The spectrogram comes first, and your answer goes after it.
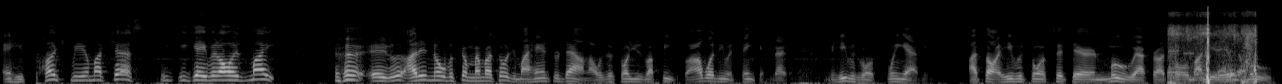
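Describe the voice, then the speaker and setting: A man's voice: mid-range voice, fast, dry recording, poor audio. A man telling a long personal story to friends over game chat, swearing freely, rambling, and often checking in with "okay?" and "right?". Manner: profane, rambling, keeps checking in with listeners. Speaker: gamer chatting with friends.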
